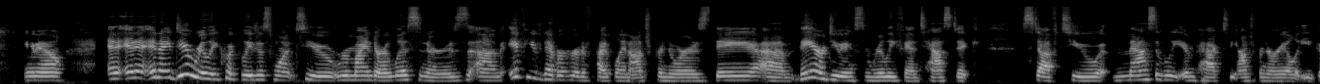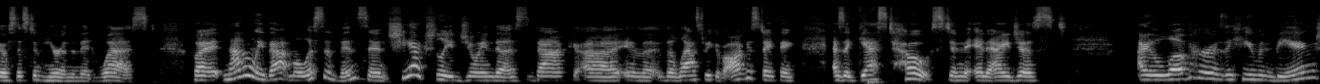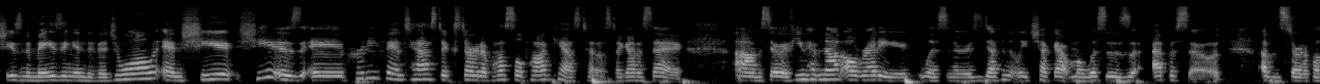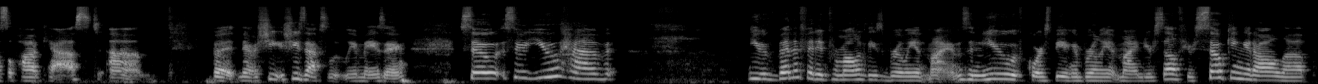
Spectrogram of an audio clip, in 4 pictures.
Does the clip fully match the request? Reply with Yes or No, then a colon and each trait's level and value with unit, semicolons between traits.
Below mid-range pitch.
No: high, 195 Hz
